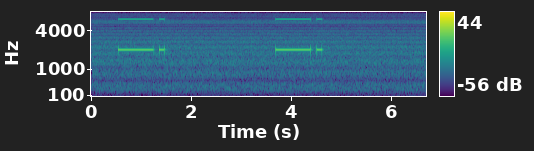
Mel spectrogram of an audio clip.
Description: Beep code, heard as beeps from a small speaker, played twice, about 2000 Hz. 1 long, 1 short. In IBM BIOS tables: system board problem.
